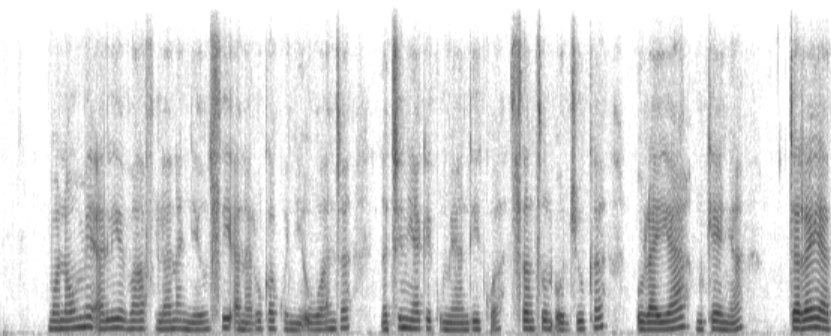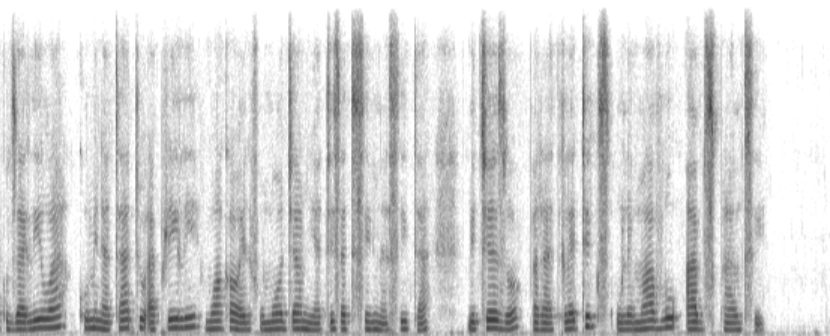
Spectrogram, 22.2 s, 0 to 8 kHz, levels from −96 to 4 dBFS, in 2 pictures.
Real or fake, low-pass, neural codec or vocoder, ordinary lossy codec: fake; 7.2 kHz; codec, 16 kHz, 4.8 kbps, FACodec; Opus, 32 kbps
